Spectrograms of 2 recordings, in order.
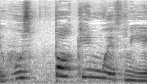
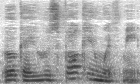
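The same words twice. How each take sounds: First: Louder, pushier repeat. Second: Said in the usual way. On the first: Real, not acted. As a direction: demand it louder and higher the second time.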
